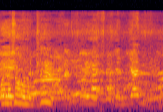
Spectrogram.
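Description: Several people talking at once, voices overlapping.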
